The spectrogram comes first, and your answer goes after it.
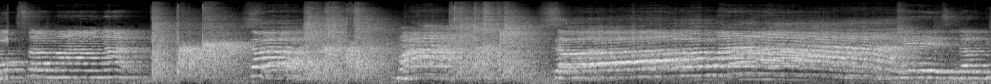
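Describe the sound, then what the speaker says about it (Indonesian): A classroom teacher leads students in the tepuk semangat ice breaker, a call-and-response clapping routine, with sharp rhythmic bursts of group claps between loud chanted voices of the class. "ice breaking berupa tepuk semangat agar kalian semangat untuk belajar hari ini"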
